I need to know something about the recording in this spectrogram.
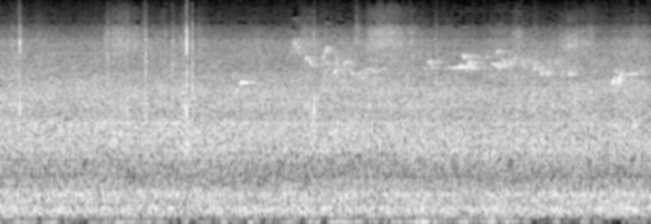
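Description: A fishing reel whirs softly as its handle is turned.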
